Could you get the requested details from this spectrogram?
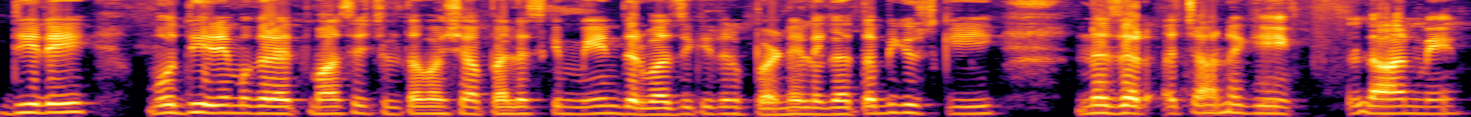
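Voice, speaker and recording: Woman reading a romance novel out loud, lowish voice, steady. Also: gravelly. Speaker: novel narrator.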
